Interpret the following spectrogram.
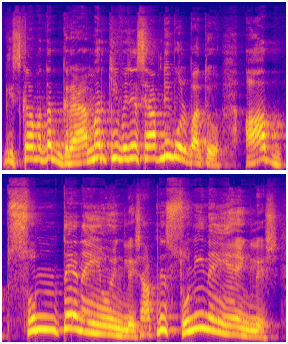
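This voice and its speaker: Mellow-toned male teacher, earnest online lecture full of rhetorical questions. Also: very high-pitched, sing-song, brisk. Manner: explanatory, frequent rhetorical questions and check-ins. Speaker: exam-prep English teacher.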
